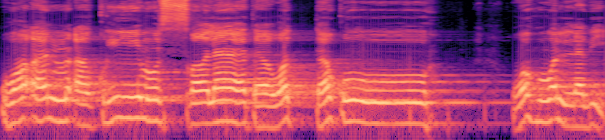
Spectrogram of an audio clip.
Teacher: یہاں پر جو مد ہے یہ مد منفصل ہے، اسے 3-4 الف کے برابر کھینچ کر پڑھتے ہیں، اور ایک الف کے برابر بھی کھینچ کر پڑھ سکتے ہیں۔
